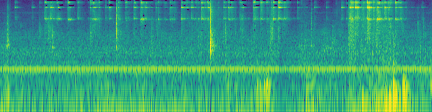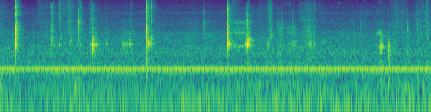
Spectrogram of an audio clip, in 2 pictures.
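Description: A baby handling small plastic toys: scattered clicks and taps, with a tinkling, jingling rattle in the first few seconds and again, louder, around seven seconds in.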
